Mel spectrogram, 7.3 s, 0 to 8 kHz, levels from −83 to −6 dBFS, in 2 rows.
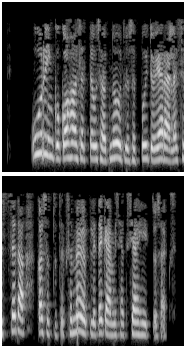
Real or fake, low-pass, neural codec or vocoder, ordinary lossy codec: real; 7.2 kHz; none; MP3, 24 kbps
